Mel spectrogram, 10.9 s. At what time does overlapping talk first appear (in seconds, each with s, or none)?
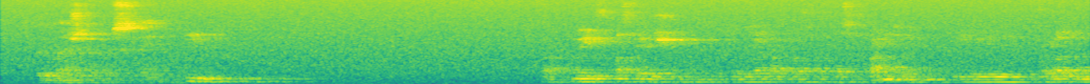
none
